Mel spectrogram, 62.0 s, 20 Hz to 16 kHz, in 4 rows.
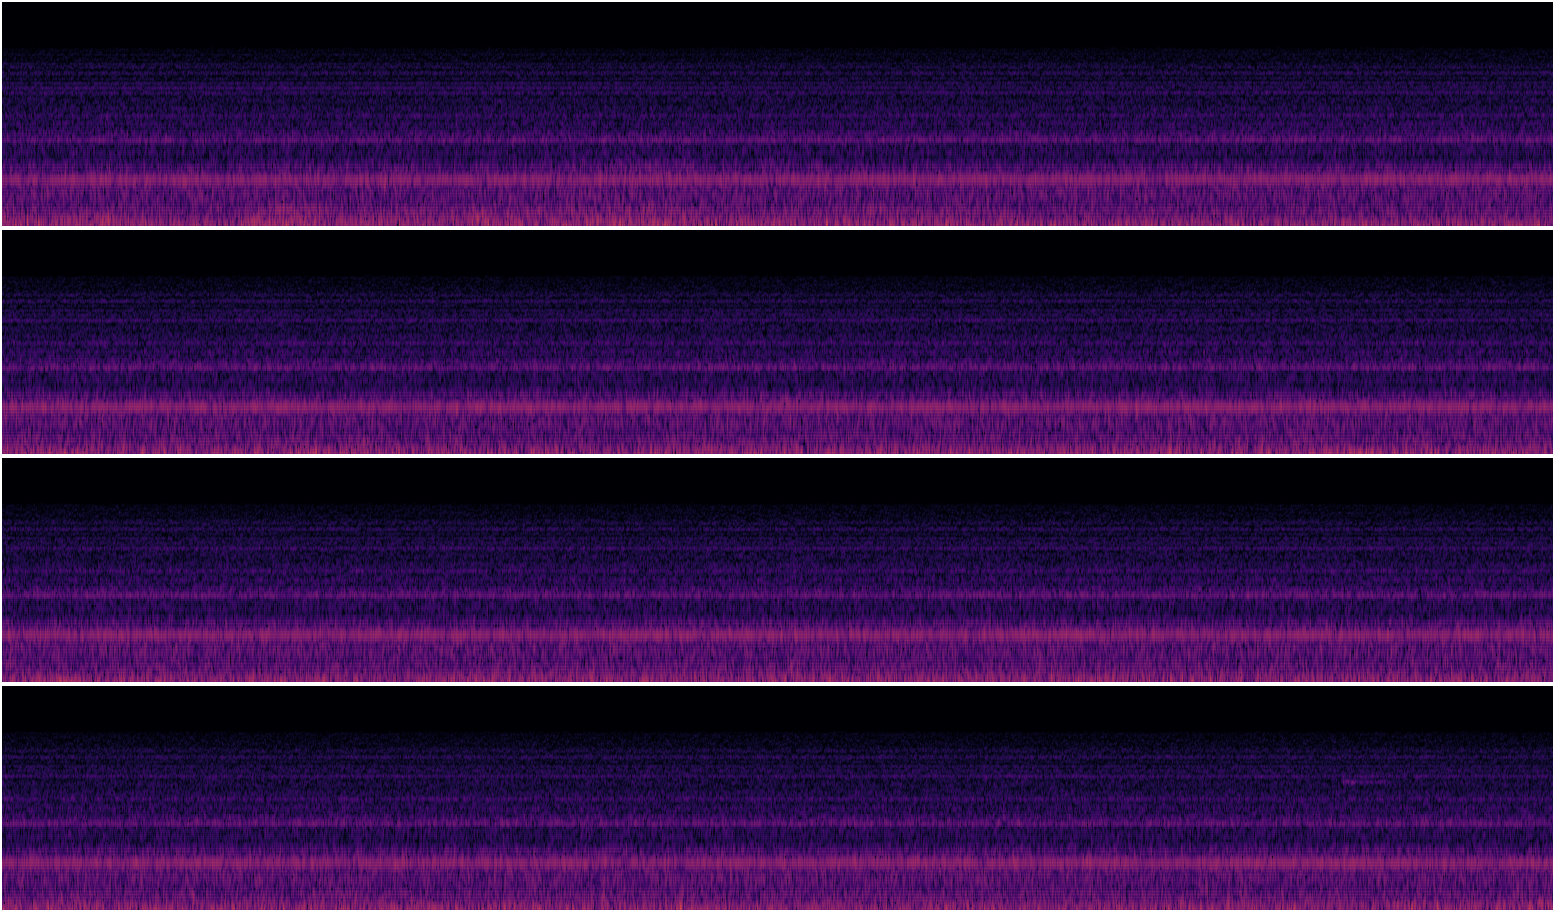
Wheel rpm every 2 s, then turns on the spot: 0, 0, 0, 0, 0, 0, 0, 0, 0, 0, 0, 0, 0, 0, 0, 0, 0, 0, 0, 0, 0, 0, 0, 0, 0, 0, 0, 0, 0, 0, 0.
none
